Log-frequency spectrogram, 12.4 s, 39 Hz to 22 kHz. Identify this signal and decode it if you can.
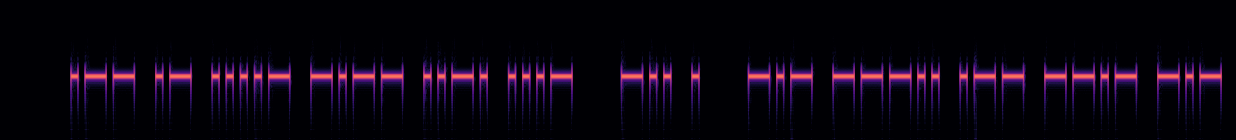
Morse code, heard as a keyed tone, about 17 wpm, 700 Hz. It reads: WA4YFV DE K8WQK
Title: USA Callsign DE Callsign 17wpm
